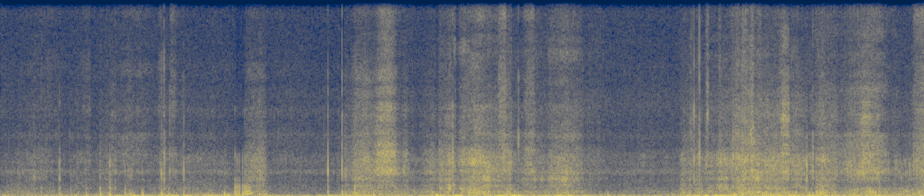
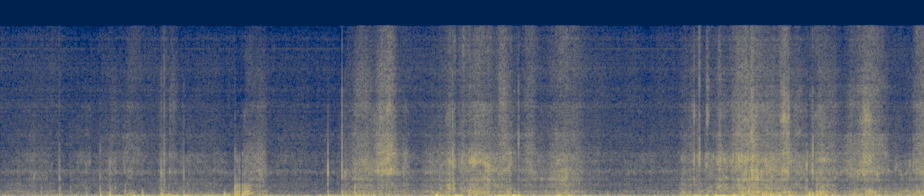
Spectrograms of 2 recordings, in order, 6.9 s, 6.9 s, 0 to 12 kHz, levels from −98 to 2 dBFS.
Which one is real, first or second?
first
